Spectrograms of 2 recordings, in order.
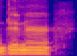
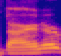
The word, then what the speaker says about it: Dynner: the show Professor dinner Professor dinner welcome thanks it's actually pronounced Diner but that's okay Diner I should have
